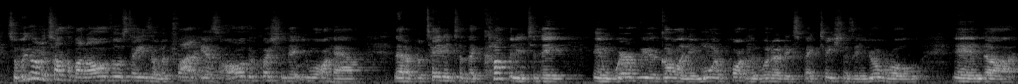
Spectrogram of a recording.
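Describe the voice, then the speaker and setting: A middle-aged man, a chief executive, giving an emphatic motivational talk to his staff, often checking in with short questions. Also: a little high. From New Orleans, United States. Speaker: CEO leading a team-building session. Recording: echoey room, distant mic, faint noise.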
